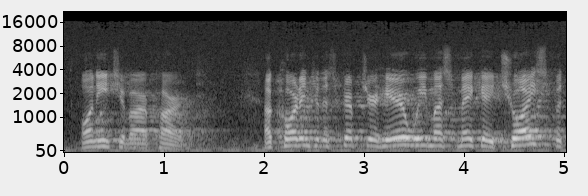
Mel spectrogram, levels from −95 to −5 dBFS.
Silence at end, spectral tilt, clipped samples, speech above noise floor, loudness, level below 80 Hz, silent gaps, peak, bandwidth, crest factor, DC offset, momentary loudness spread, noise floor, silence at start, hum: 0 s; -4.5 dB/octave; under 0.1%; 21 dB; -30 LUFS; -56 dBFS; none; -14 dBFS; 17 kHz; 18 dB; under 0.1%; 8 LU; -52 dBFS; 0 s; none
